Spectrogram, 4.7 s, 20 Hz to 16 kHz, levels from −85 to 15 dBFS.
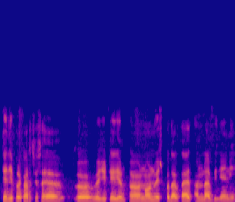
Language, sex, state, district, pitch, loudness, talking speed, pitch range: Marathi, male, Maharashtra, Dhule, 115 Hz, -17 LUFS, 125 wpm, 110-115 Hz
